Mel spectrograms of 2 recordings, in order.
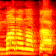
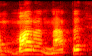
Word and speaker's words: Maranatha: o seu bem e Maranatha com dizemos nós católicos ou Maranata como dizem nossos irmãos separados os evangélicos ou protestantes do importa pronúncia porque o significado é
